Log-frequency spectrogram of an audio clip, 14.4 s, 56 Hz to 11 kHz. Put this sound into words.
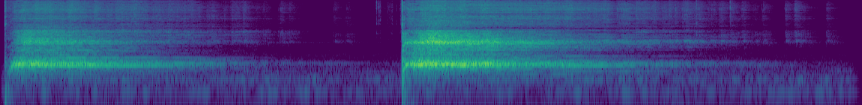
Thunder Toy (Clean)
toy, thunder, sac, spring, foley, sounddesign, design, nature, lightening, rain, mus152, garcia, boom, sound, ambiance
